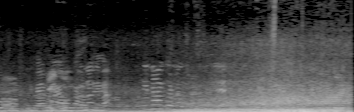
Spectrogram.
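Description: People talking, then about halfway through a vehicle engine running close by, a steady low hum that grows louder.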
